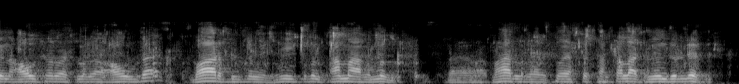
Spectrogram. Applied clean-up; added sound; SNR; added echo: neural mask model Resemble Enhance denoiser.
